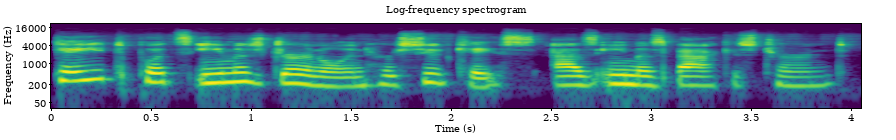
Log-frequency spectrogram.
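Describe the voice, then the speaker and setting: A woman's voice: medium pitch, a little slow, darkish tone. A woman reading stage directions as scripted narration for a play reading.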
